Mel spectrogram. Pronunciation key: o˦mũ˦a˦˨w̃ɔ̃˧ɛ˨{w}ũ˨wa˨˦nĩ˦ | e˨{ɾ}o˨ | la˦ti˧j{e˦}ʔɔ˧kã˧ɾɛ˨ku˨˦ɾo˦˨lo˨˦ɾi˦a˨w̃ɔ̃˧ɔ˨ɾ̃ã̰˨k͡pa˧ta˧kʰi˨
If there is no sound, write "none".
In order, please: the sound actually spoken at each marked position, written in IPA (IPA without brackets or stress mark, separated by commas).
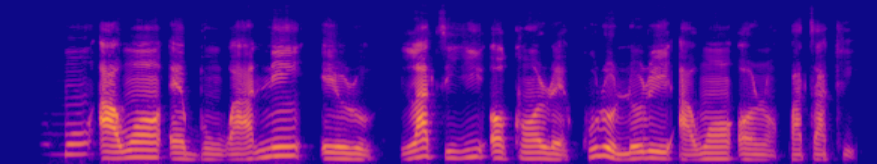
b, ɾ, i˦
